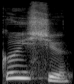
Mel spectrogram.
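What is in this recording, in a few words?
"кыйсьы", Komi, female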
